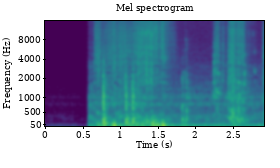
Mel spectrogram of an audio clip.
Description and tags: The sound of a ball dropping, and a small creature sniffing. Was made using Laptop Microphone, and recorded with Audacity.
Recorded 26/5/2014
